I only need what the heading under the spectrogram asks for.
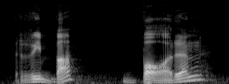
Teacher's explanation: You don't have to make it long, just [ɾ] is enough.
